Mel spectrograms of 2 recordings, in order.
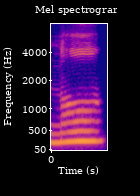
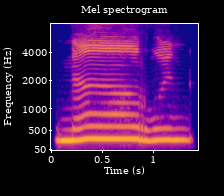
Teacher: نا کو موٹا نہیں کیجیے گا، نو نہیں، نارون.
